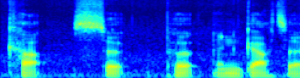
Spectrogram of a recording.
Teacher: the vowels in foot and strut haven't split away from each other so words like cut put and gutter all have the same stressed vowel and the quality is probably something like oh although that will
